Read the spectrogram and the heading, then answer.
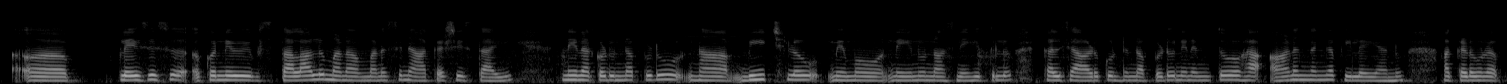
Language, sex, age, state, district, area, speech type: Telugu, female, 18-30, Telangana, Medak, rural, spontaneous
